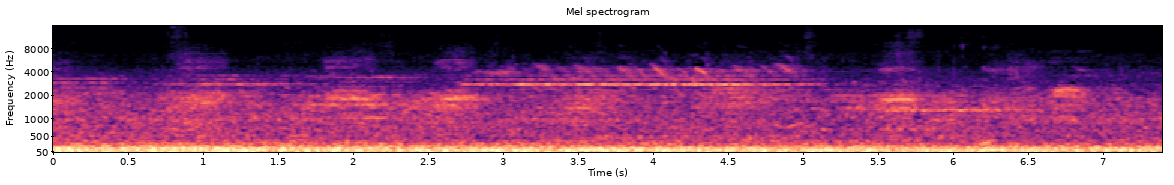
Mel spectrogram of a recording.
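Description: Birds calling in short, repeated calls over a steady low rumble, with a thin high steady tone for the first five seconds or so.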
